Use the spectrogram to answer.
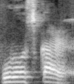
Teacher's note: র এর উচ্চারণ শেষ র এর সঙ্গে কিন্তু অ আসছে না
